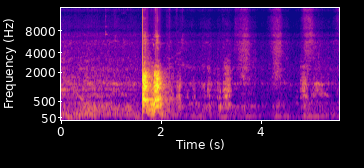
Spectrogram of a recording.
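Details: A 9-month-old German Shepherd lets out a single sharp, explosive bark, followed by a few quieter, higher yelps and whimpers spaced about a second apart, with a faint background hum under the opening.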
